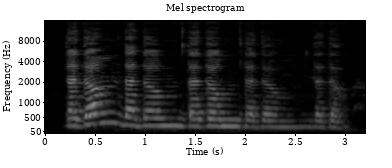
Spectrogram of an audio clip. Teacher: it has a stressed and unstressed syllable it reflects a sort of sound of a heartbeat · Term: iambic pentameter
